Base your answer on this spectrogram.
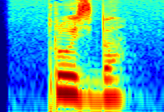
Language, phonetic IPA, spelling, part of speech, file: Russian, [ˈprozʲbə], просьба, noun, Ru-просьба.ogg
- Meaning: 1. request, entreaty, plea 2. petition, application 3. it is requested, we ask, please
